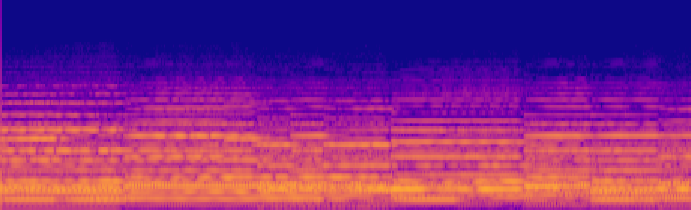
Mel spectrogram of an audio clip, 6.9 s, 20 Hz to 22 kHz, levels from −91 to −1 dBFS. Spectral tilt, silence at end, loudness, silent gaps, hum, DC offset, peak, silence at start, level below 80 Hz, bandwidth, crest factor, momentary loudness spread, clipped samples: -7 dB/octave; 0 s; -24 LUFS; none; none; under 0.1%; -12 dBFS; 0 s; -68 dBFS; 6.2 kHz; 12 dB; 3 LU; under 0.1%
